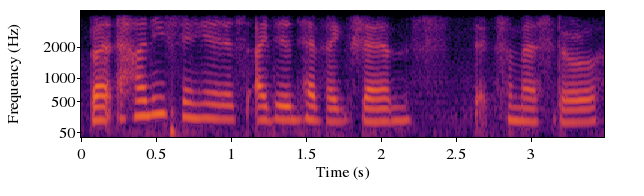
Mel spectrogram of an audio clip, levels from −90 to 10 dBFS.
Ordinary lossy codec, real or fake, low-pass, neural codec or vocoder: none; fake; 3.6 kHz; codec, 16 kHz in and 24 kHz out, 0.6 kbps, FocalCodec, streaming, 2048 codes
